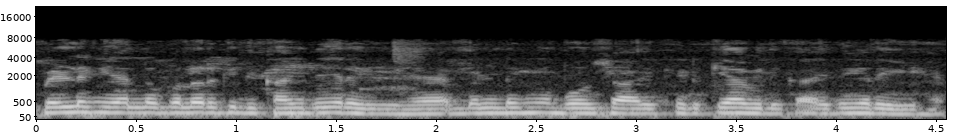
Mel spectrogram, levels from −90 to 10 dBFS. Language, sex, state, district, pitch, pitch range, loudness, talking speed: Hindi, male, Haryana, Rohtak, 145 Hz, 135-155 Hz, -14 LUFS, 235 wpm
